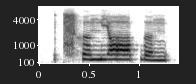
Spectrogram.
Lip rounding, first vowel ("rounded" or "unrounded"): rounded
